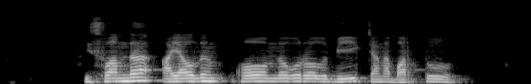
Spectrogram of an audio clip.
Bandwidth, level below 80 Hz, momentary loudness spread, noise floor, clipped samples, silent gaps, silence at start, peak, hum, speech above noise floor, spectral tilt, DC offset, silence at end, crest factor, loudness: 7.4 kHz; -56 dBFS; 8 LU; -76 dBFS; under 0.1%; none; 0.85 s; -2 dBFS; none; 60 dB; -9.5 dB/octave; under 0.1%; 0.7 s; 16 dB; -17 LUFS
